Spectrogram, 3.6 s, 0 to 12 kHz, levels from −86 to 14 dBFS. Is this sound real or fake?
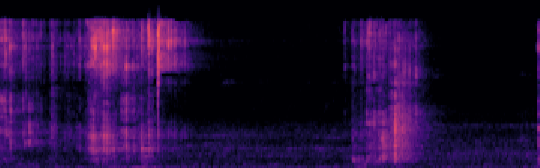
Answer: fake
